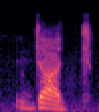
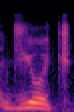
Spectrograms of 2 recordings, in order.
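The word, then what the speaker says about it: judge: وفي حالات شاذة إن إذا أتى انتهت الكلمة بحرف الإي وفيها حرف يو، سواء أتى الحرف الثاني أو الثالث أو الرابع بحرف يو، مثل كلمة عندنا كلمة جاج، جاج، ما تنطقها جيوج، تنطق جاج.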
